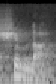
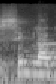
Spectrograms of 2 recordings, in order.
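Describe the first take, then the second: First: The word begins with an sh sound. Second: The word begins with a plain s sound. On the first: This is the local, correct form. "Correctly pronounced as शिमला" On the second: This is the form used by the British. "British pronunciation"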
